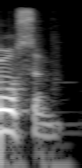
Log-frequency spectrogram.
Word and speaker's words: awesome: The pronunciation is completely different to how we write it. So if you look at awesome, A W E S O M E, Awesome. We pronounce it awesome.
